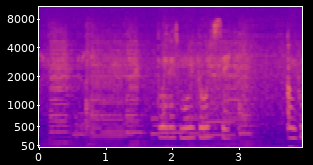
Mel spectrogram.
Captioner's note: soft instrumental music; Mango speaking in Spanish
